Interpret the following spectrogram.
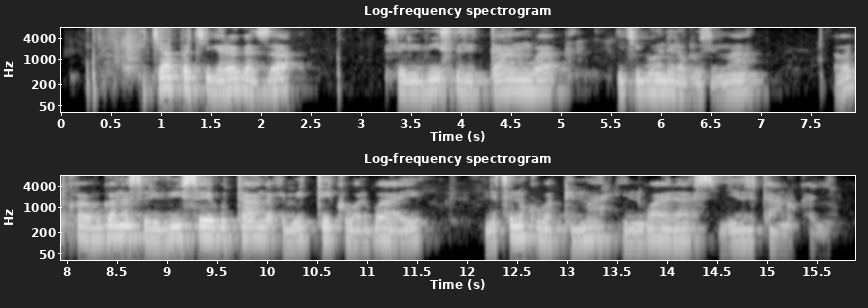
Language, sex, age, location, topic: Kinyarwanda, male, 18-24, Huye, health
